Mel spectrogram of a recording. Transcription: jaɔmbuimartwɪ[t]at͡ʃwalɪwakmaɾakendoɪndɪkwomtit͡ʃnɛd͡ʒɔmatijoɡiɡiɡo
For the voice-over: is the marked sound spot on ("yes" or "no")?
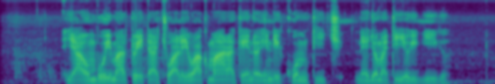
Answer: yes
